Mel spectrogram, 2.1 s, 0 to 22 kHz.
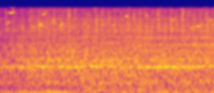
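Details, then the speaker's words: Gleaner combine being revived for first harvest in about 20 years, after raddle chain and bearing replacement, run up: steady low drone with an even smooth mechanical hum, no clanging or banging; running quiet and healthy. "just as quiet as can be no clanging no banging"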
